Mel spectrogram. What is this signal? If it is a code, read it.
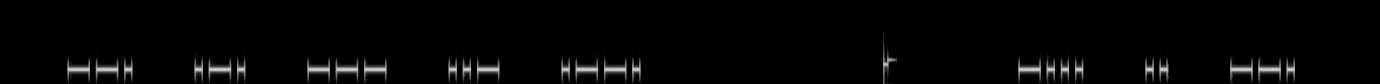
Morse code, heard as a keyed tone, about 17 wpm, spaced as for 10 wpm, 700 Hz. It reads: GROUP BIG
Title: 3x Character Spacing - Top 300 Words - 17wpm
